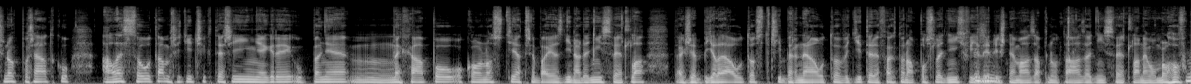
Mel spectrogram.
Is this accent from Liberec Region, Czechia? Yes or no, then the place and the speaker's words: no; Pardubice, Pardubice Region, Czechia; now in Krkonoše, Czech Republic; Já jsem Krkonošák už, přestože jsem původem Pardubák, tak už 25 let žiju v Krkonoších.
